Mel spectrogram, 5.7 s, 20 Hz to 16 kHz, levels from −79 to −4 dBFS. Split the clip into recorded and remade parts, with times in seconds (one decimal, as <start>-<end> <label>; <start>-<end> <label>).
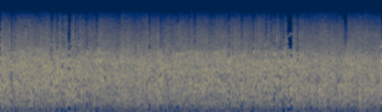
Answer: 0.0-1.5 recorded; 1.5-2.0 remade; 2.0-2.8 recorded; 2.8-3.4 remade; 3.4-4.6 recorded; 4.6-5.7 remade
